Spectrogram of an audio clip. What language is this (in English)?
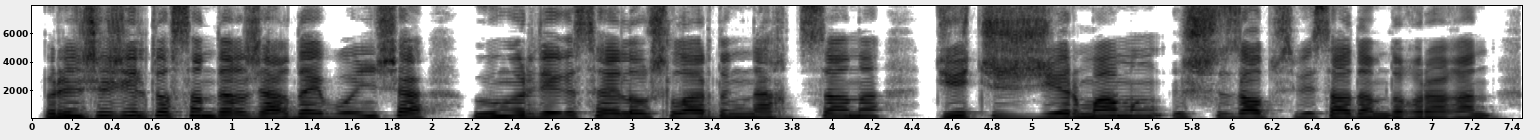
Kazakh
